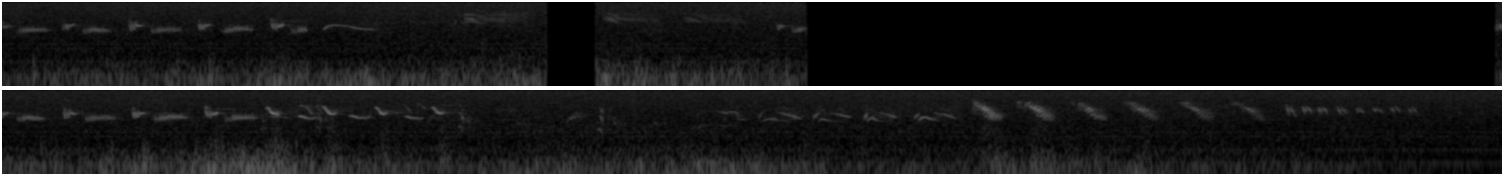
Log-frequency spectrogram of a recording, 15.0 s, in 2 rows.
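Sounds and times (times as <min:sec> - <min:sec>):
small birds chirping: 0:00.0 - 0:04.0, 0:07.5 - 0:15.0.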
